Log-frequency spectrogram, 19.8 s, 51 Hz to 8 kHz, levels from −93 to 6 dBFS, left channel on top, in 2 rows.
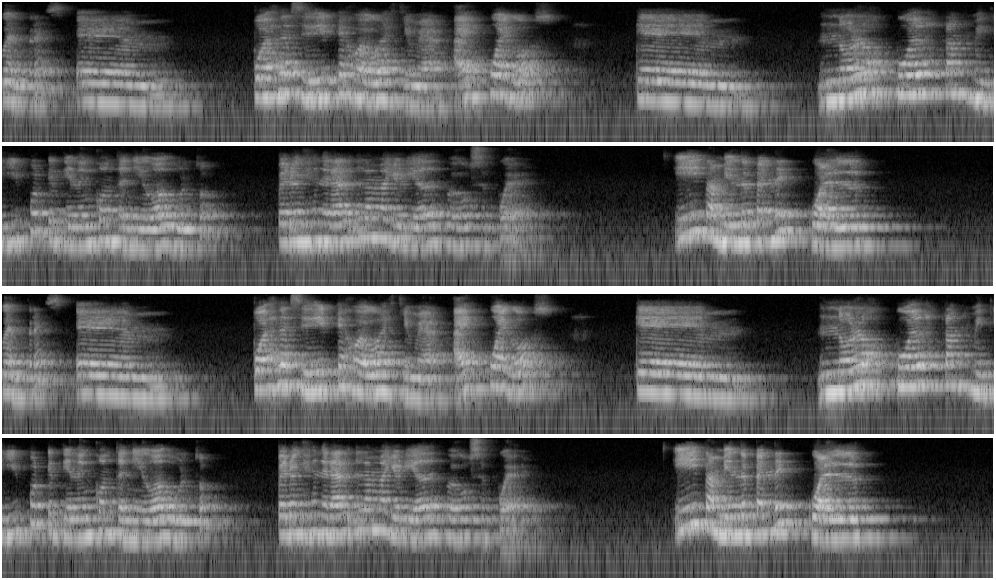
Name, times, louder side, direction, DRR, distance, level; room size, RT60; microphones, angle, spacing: voice 1, 0.0-1.7 2.5-5.5 6.3-7.4 8.2-12.0 12.7-15.1 16.6-18.5, right 1 dB, 90° right, 2 dB, 0.6 m, -23 dB
2.6 x 2.4 x 2.8 m, 0.89 s
head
